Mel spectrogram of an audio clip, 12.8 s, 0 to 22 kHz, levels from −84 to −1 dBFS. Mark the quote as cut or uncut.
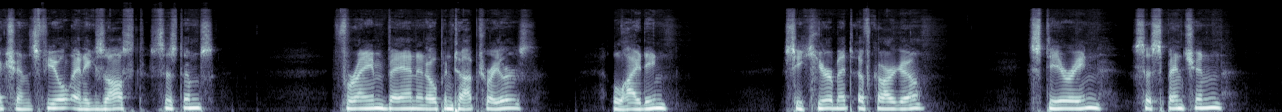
uncut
